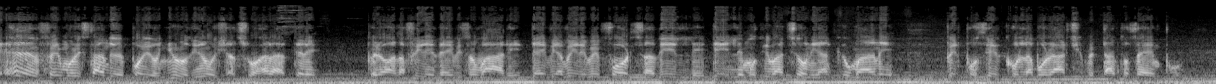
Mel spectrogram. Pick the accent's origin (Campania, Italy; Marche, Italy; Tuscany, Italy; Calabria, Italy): Tuscany, Italy; anche se io sono toscano e gli altri sarebbero stati tutti milanesi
